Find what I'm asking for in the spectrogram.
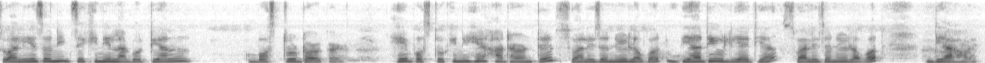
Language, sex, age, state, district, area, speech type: Assamese, female, 18-30, Assam, Dhemaji, rural, spontaneous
